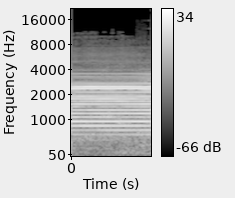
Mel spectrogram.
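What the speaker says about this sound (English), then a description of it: "There's the buzzer" A basketball halftime buzzer at a women's college tournament game blares as one loud, sustained, harsh electronic tone lasting about a second, alone with no talk.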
